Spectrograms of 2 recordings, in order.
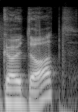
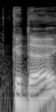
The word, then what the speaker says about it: Godot: godot good though because someone in the comments was like you don't meant to pronounce it as godot like good day you're not meant to pronounce it as that it's godo godoh that doesn't roll off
